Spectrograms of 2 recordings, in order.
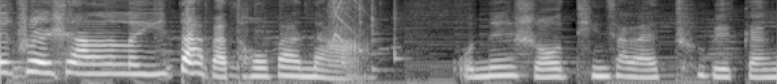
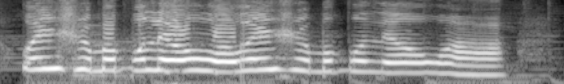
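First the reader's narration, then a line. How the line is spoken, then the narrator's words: Wailing, sobbing. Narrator (Chinese): 一直哭喊说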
